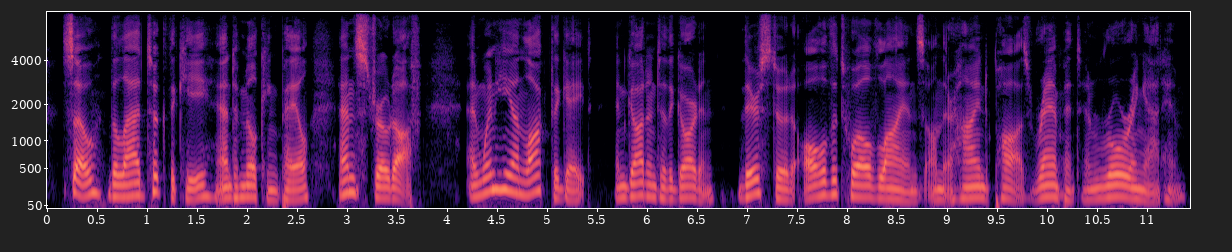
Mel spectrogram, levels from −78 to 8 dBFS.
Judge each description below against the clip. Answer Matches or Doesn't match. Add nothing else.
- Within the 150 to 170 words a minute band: Doesn't match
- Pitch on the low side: Matches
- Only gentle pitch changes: Doesn't match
